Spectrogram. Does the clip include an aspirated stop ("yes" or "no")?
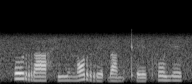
yes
